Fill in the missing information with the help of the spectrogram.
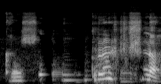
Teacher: when I say Krishna, there is no E sound. It's Ra. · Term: rukara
